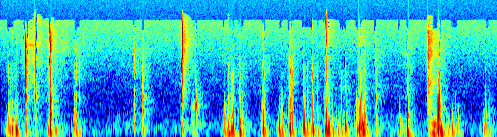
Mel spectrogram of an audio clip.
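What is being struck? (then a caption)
Small metal-framed lipstick case. Long acrylic nails tap and scratch a small rectangular lipstick case with a gold metal frame and black glossy panels. The result is a quick, irregular run of soft, dull taps with a low thud body and faint bright clicky edges. Each tap dies almost instantly, with short pauses between clusters.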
